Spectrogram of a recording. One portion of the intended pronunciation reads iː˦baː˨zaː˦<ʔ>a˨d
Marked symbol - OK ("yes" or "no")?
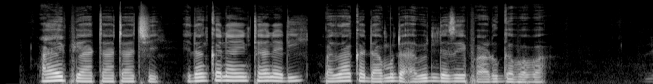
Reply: no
